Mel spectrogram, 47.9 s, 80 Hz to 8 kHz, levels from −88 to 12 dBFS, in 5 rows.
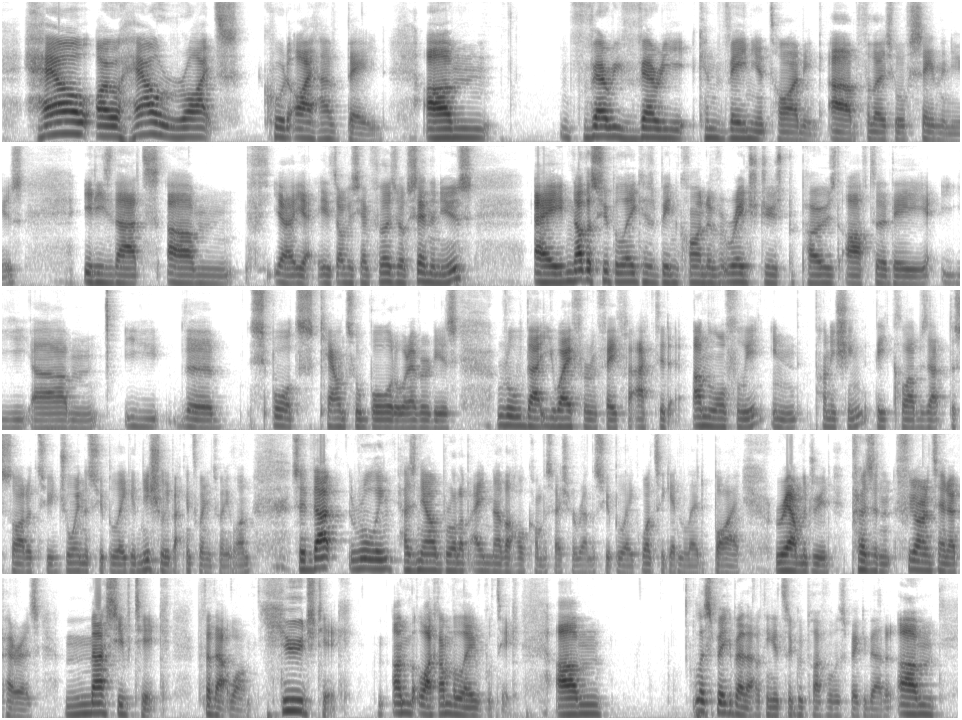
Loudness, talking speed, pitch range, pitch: -21 LUFS, 160 wpm, 115-140 Hz, 125 Hz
